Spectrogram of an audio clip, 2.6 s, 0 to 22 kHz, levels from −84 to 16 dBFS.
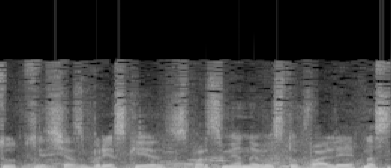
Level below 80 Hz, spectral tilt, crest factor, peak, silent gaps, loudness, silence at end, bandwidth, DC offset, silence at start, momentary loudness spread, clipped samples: -36 dBFS; -4 dB/octave; 10 dB; 0 dBFS; none; -10 LUFS; 0 s; 15 kHz; under 0.1%; 0 s; 2 LU; under 0.1%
